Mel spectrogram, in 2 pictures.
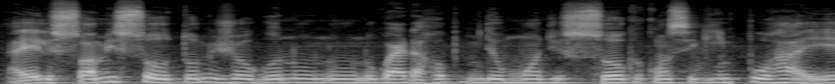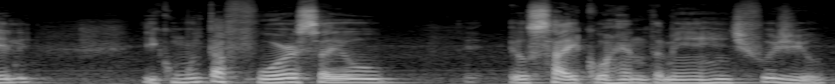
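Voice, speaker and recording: Man, Brazilian podcast guest, slightly high voice, gravelly, heartfelt storytelling, frequent restarts. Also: little pitch movement, fairly quick, darkish tone. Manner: emotional retelling, many restarts, acts out quoted voices. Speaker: podcast guest, barbershop founder. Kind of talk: personal storytelling in an interview.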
